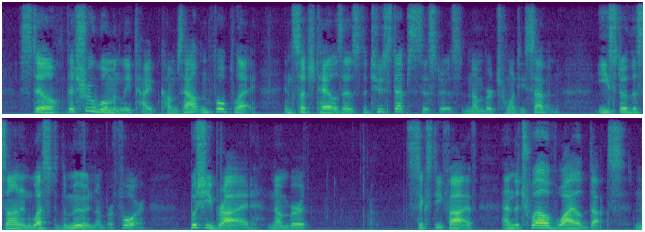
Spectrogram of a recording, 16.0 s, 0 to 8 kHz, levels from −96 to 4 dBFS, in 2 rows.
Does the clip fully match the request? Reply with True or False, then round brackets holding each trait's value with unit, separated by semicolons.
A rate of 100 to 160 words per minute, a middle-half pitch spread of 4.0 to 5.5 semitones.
True (155 wpm; 4.9 semitones)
